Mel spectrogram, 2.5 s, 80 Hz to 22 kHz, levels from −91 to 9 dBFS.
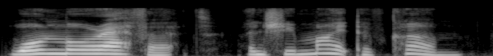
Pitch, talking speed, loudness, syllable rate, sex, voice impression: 235 Hz, 195 wpm, -19 LUFS, 4.6 syllables/s, female, very feminine, slightly adult-like, thin, tensed, powerful, bright, slightly hard, very clear, fluent, cute, slightly intellectual, refreshing, sincere, calm, friendly, reassuring, very unique, elegant, slightly wild, slightly sweet, lively, strict, slightly intense, sharp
